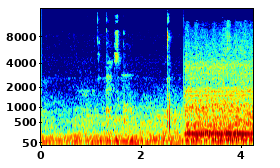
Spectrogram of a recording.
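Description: A steady low hum with a few faint clicks, then background music comes in suddenly about three seconds in and is louder.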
